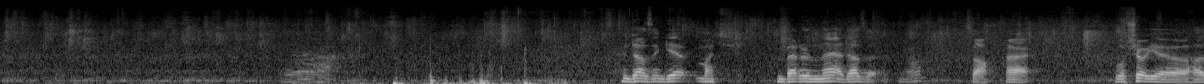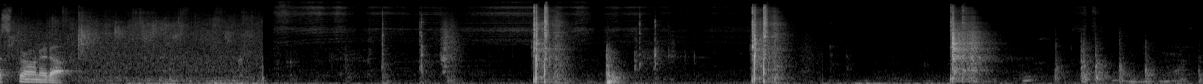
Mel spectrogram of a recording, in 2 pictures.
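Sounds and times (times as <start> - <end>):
nail gun firing: 17.3 - 17.8, 19.5 - 20.0, 21.5 - 22.1.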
